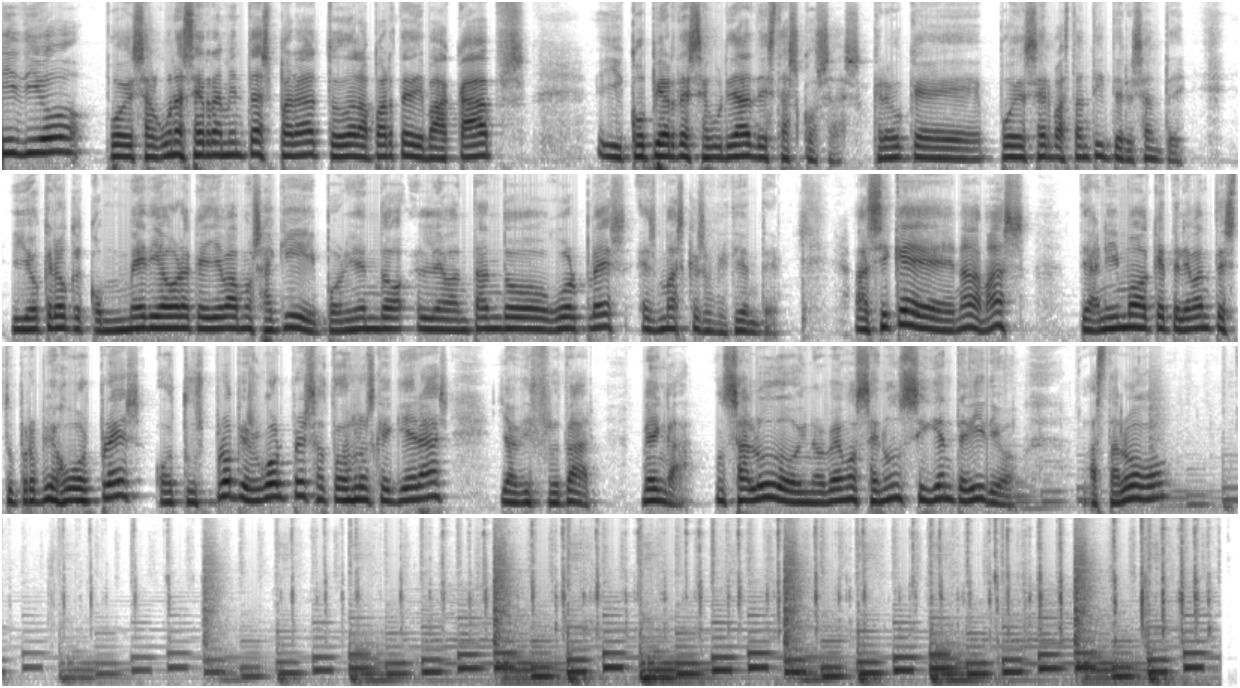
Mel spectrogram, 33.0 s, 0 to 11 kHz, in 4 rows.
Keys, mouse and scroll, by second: 22.9 super+x, 32.8 click.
